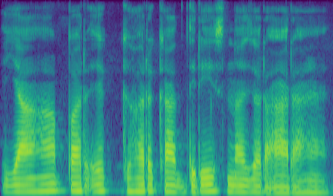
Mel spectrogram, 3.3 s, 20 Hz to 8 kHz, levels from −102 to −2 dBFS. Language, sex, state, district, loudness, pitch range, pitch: Hindi, male, Jharkhand, Garhwa, -19 LUFS, 95-105 Hz, 100 Hz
